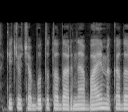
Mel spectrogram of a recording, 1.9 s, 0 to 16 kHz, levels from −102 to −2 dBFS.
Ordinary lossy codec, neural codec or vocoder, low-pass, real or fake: MP3, 48 kbps; none; 7.2 kHz; real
